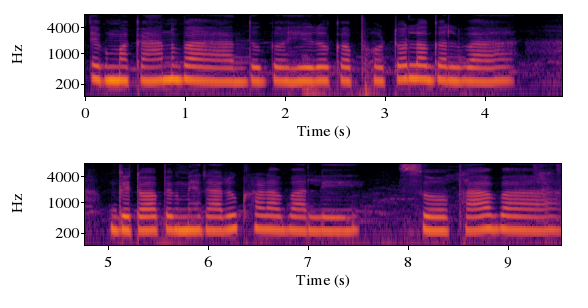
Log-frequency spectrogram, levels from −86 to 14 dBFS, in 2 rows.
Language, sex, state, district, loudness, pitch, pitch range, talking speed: Bhojpuri, female, Bihar, Gopalganj, -26 LUFS, 245 Hz, 240-255 Hz, 95 wpm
